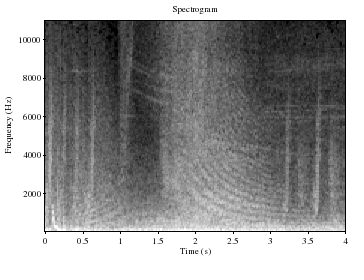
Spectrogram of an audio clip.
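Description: A ship streaks past with a falling whoosh.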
